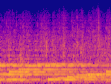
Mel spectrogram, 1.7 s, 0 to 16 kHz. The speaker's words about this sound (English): A water wheel lights up the farmhouse. And unlike most New Zealand farmers in the 1910s, the Phillips family is electrified.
